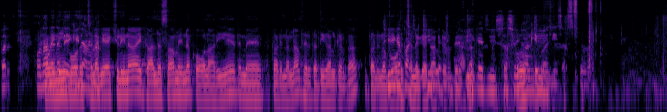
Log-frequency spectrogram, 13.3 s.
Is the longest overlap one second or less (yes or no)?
no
